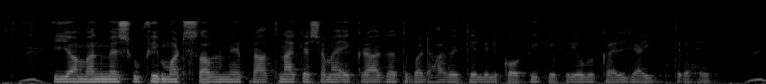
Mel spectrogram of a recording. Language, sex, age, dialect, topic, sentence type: Magahi, male, 41-45, Western, agriculture, statement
